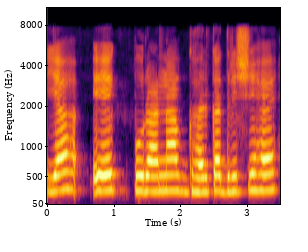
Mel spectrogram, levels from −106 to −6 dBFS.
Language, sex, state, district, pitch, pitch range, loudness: Hindi, female, Jharkhand, Palamu, 260 Hz, 250-270 Hz, -12 LUFS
